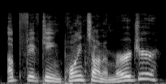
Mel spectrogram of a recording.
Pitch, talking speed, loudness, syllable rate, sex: 175 Hz, 215 wpm, -17 LUFS, 5.2 syllables/s, male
